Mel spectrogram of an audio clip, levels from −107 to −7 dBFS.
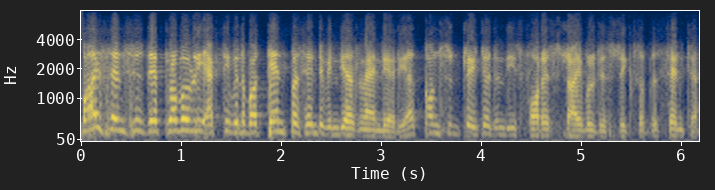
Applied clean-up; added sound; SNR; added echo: none; none; none; none.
